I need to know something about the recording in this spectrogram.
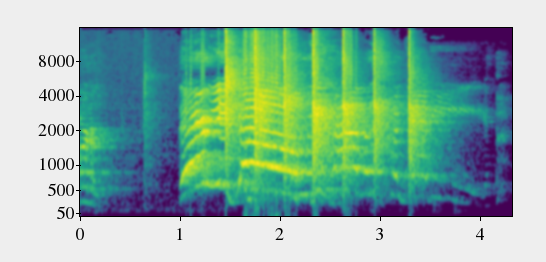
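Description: A woman's excited high-pitched cry, rising and then gliding down in pitch, with about six sharp hand claps starting about a second and a half in.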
